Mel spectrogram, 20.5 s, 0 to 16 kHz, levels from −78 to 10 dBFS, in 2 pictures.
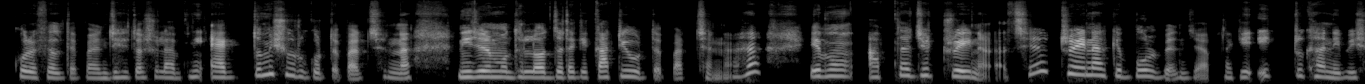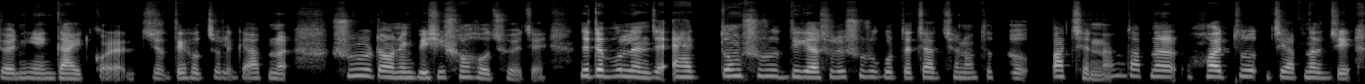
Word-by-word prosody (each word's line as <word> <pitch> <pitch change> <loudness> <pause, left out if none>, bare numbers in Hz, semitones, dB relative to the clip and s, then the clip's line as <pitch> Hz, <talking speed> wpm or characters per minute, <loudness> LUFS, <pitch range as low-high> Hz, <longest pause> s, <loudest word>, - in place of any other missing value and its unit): করে 225 -3 0
ফেলতে 190 -1 -4
পারেন। 190 -1 -4
যেহেতু 210 0 -2
আসলে 215 -2 -4
আপনি 230 +5 -9 0.2
একদমই 245 +9 -4
শুরু 275 -5 -7
করতে 190 - -6
পারছেন 220 - +1
না। 180 - +7 0.4
নিজের 230 +1 +7
মধ্যে 220 0 -3
লজ্জাটাকে 210 0 0
কাটিয়ে 230 +2 +2
উঠতে 200 - -9
পারছেন - - -3
না, - - -11
হ্যাঁ? 400 +2 +1 0.4
এবং 255 +1 -2 0.3
আপনার 280 +5 -4
যে 280 - +3
trainer 230 -4 +6
আছে 325 - 0 0.2
trainer 305 -4 +9
কে 250 - -4
বলবেন 245 -4 -5
যে - - -12
আপনাকে 205 +1 -8 0.2
একটুখানি 245 -5 -4
বিষয় 190 -2 0
নিয়ে 190 -2 +1
guide 180 -1 +4
করার, - - -2 0.2
যাতে 185 +1 0
হচ্ছে 190 +2 -2
হলো 195 - -9
গিয়ে - - -2
আপনার 190 -3 -1 0.4
শুরুটা 265 -2 -2
অনেক 210 0 -1
বেশি 205 +2 +5
সহজ 205 -6 -5
হয়ে - - -9
যায়। - - -9 0.3
যেটা 260 0 +8
বললেন 245 -3 +2
যে - - +4 0.2
একদম 245 +4 -4
শুরুর 255 0 -5
দিকে 230 -2 +3
আসলে 220 +1 -4
শুরু 235 -2 -10
করতে 210 -1 -2
চাচ্ছেন 210 0 -3
অথচ 210 +1 -15
তো - - -4 0.3
পারছেন 245 -8 +1
না। - - -7
তো - - -12
আপনার 245 -2 +3 0.3
হয়তো 240 0 +4 0.2
যে 230 - +3
আপনার 210 0 -3
যে 180 - +7
220 Hz, 190 wpm, -26 LUFS, 205-250 Hz, 0.4 s, trainer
